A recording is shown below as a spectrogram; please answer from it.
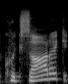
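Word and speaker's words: quixotic: Uh, Quicksotic is a person who is hopelessly idealistic.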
